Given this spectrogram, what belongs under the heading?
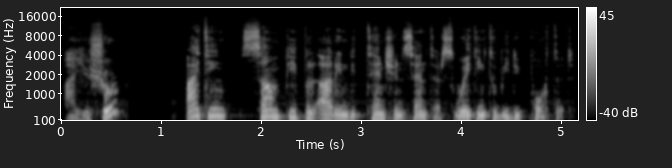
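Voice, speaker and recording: An actor playing an earnest, principled young man who urges his friend in a radio drama, with an animated, scolding manner. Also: medium pitch, moderate pace, no echo. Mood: pleading, scolding. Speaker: friend and fellow researcher.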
